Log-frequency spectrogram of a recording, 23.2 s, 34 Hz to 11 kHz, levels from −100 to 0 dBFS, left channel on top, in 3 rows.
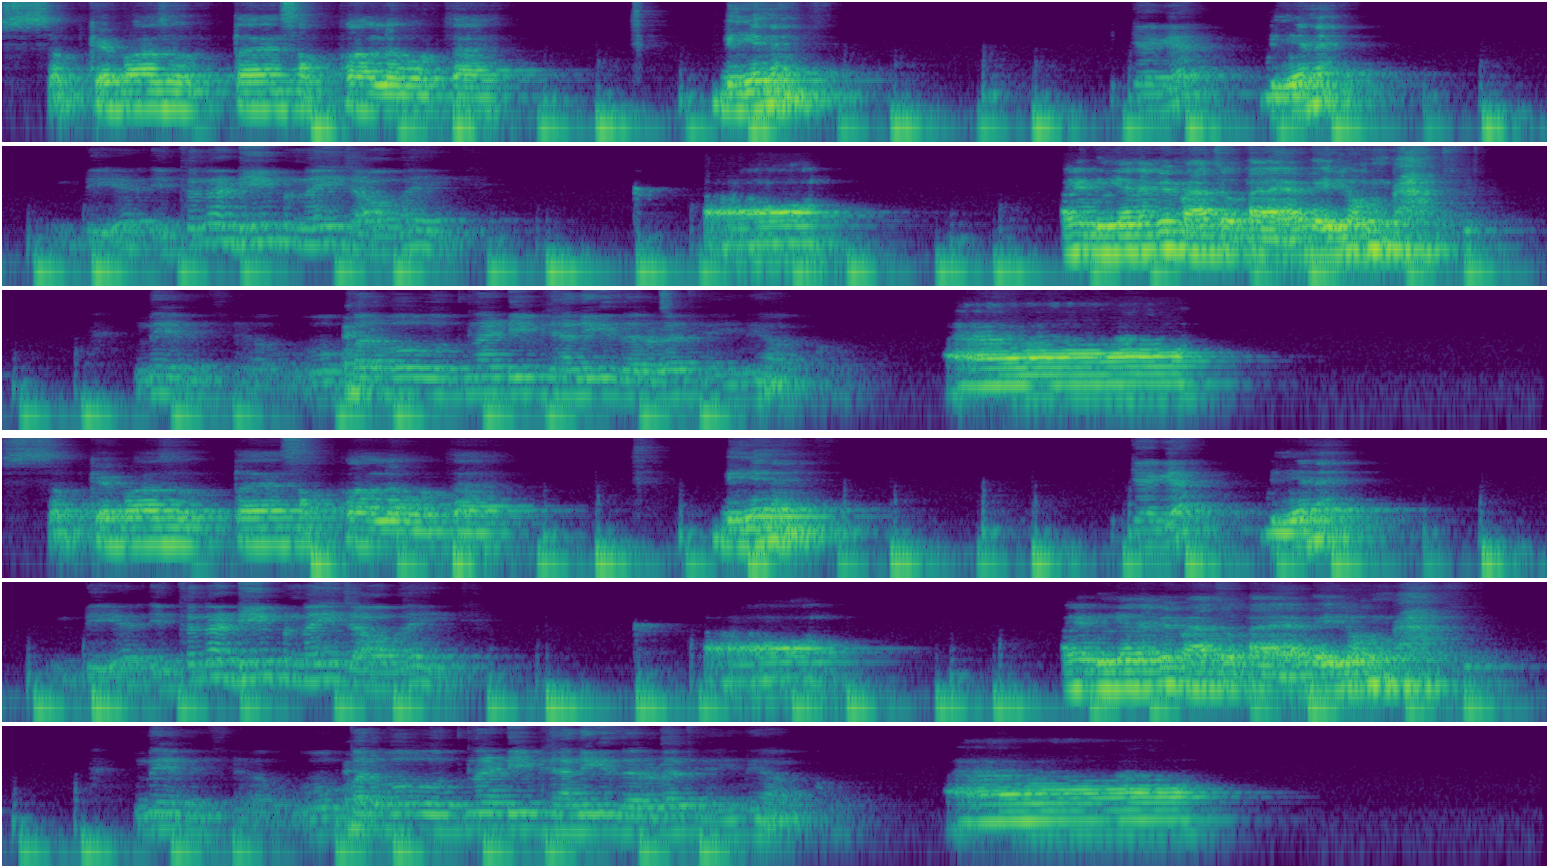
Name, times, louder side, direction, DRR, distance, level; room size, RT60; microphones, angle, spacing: voice 1, 0.0-2.5 3.6-4.1 6.3-6.7 9.5-9.6 11.2-11.9 13.0-15.0 17.2-17.3 19.2-19.4 20.2-21.4, left 4 dB, 80° left, 0.6 m, -25 dB
sound 1, 0.9-1.3 1.5-9.1 9.4-13.7 14.0-16.8 17.1-19.2, equal, 40° right, 0.5 m, -40 dB
voice 2, 3.8-4.2 5.7-6.1 8.0-10.0 16.1-19.4, right 1 dB, 70° right, 2.0 m, -38 dB
5.2 x 4.1 x 5.2 m
head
